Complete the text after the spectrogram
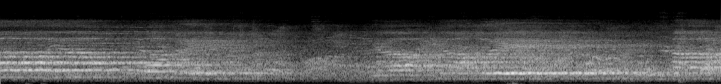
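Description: A man sings a sustained chant.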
